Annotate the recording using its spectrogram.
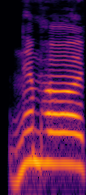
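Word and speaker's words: Nembhard: because is Nimhard even on the Pacers? Then am I saying that wrong? Yeah, you saying it right. So it's He's on it. Nimhard.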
